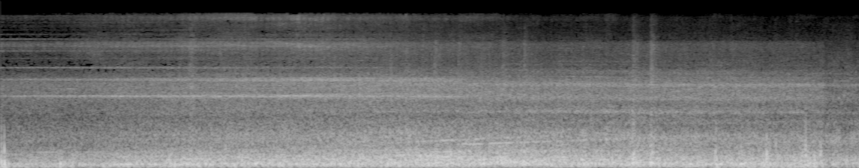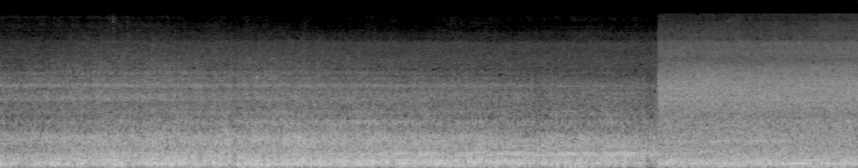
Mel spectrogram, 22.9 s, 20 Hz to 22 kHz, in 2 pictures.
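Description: KRL Commuter Line electric train running along the station track: a steady rumble of wheels on rails with a high whine over it in the first part. After a change about 11 s in, a quieter train rumble goes on.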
